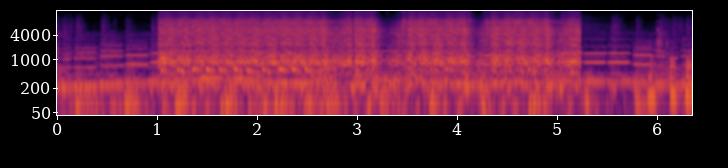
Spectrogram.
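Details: Toyota 2JZ engine on its first start attempts after being wired into a car: starter spins at a steady cranking beat for several seconds but never catches; crank no start.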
